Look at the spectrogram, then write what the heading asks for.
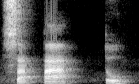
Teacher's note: Então, a sílaba tônica é a sílaba pá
